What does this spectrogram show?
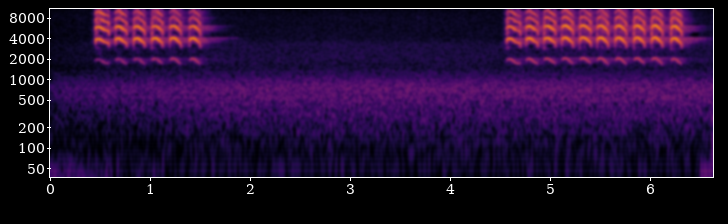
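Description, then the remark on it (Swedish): A Eurasian hobby calls in two fast, shrill bursts of about six and nine sharp notes each, clear, over a steady low hiss of background noise. “Först lärkfalken, den gällaste och snabbaste av de tre.”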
